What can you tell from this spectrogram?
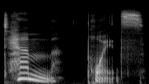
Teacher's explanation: >> A classic one is the phrase 10 points. The n sound at the end of 10 is often pronounced as an m sound before a p or b. Why? Because m and p are both made with your lips. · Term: assimilation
